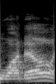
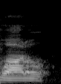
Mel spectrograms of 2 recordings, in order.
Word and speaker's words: Waddle: no call me Jalen waddle that's you know so it is true his original last name is pronounced Waddell but he prefers waddle I don't know if he prefers it because everybody calls him that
